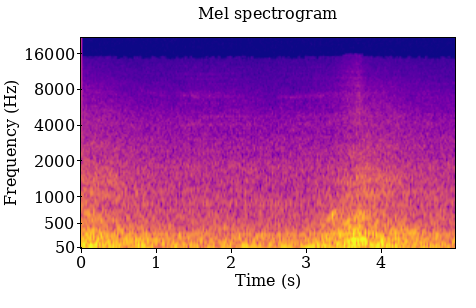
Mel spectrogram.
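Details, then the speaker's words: Audi Q7 after fixing a cylinder 4-5-6 misfire by replacing an ignition coil and reinstalling the supercharger: engine revs cleanly and smoothly, then drops to an even idle with no stumble or miss; the misfire is gone. "Umaandar na siya ng maayos. Wala na siyang enginefire. Ayan. Okay. Maganda ng andar niya."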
